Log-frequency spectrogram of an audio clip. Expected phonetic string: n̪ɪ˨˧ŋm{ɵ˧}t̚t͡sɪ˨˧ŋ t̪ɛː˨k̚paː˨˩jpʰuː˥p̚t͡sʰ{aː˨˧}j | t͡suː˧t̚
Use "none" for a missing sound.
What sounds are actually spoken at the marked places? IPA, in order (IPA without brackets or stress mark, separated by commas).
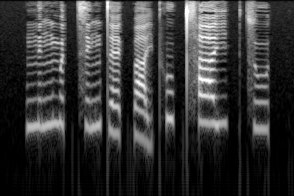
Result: ɵ˧, aː˥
